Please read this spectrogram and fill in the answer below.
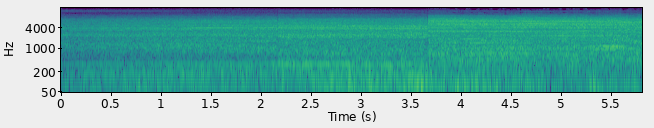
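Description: A Ryobi cordless drill driving a screw into a deck board, its motor running steadily under rising load. About three and a half seconds in, it gives way abruptly to a circular saw cutting a pressure-treated board, which is louder and has more hiss.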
